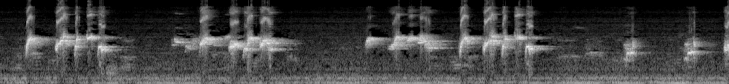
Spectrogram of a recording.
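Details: Caged red-whiskered bulbul master song for training: three lively bursts of rich, warbling whistled phrases about every one and a half seconds, each a cluster of rapid, slurred notes, followed by scattered single chirps on a quiet background.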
